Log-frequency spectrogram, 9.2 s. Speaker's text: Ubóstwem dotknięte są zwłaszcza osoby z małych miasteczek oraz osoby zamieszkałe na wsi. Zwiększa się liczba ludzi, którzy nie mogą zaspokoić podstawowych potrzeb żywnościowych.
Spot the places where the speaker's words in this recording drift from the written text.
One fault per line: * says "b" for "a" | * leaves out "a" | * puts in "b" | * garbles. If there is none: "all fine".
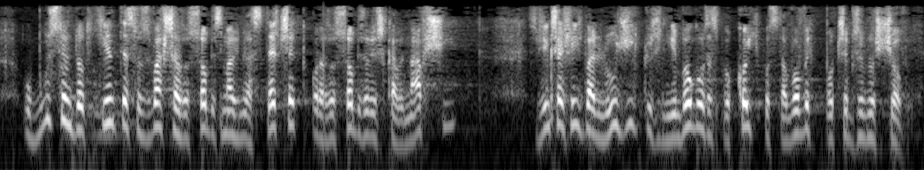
all fine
